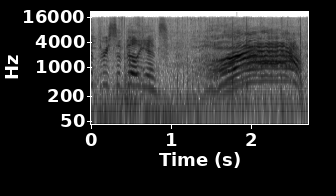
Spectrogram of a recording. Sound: both scream

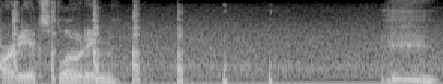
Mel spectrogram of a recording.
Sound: laughing

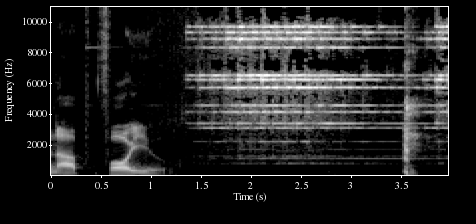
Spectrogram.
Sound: bell ringing

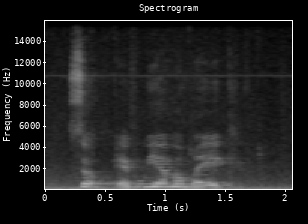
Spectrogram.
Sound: none

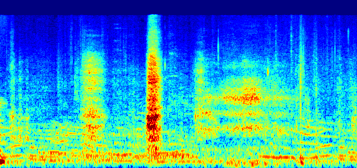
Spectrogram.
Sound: baker sniffling

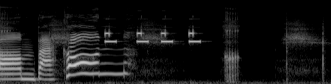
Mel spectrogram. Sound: beeping

